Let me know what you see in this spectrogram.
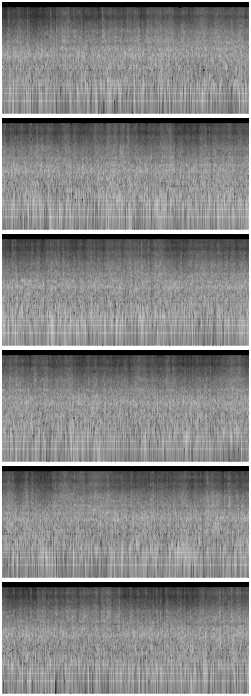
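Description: Passenger train running at speed, heard from an open carriage window: a steady, loud rush of wheel and track noise that stays even throughout.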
